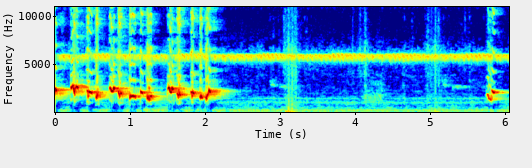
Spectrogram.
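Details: Sooty-headed bulbul singing a long lure phrase. Two seconds of quick, bouncing, downward-slurred whistles are followed by a quiet gap, a faint click and one final short note. A high steady whine runs under everything.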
